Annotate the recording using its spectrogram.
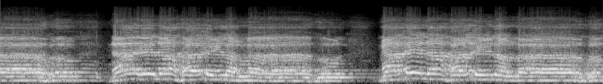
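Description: A man chanting a Sufi zikr (devotional dhikr poem) into a microphone, in long, wavering melodic phrases with short pauses for breath about a second in and near four seconds in.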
